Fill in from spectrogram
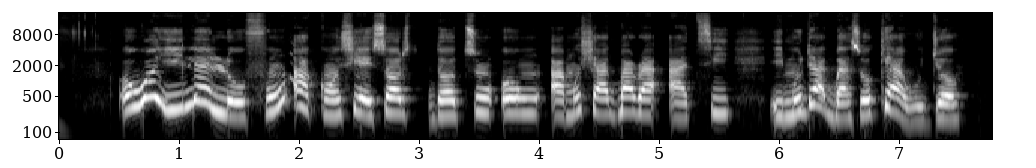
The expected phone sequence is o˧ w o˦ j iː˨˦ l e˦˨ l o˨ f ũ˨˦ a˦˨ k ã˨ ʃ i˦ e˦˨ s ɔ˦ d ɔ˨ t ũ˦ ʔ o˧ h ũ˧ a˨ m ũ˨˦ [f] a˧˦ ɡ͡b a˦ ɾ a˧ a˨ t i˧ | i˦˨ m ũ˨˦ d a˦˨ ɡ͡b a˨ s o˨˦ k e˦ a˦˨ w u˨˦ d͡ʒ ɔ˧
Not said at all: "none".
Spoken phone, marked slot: ʃ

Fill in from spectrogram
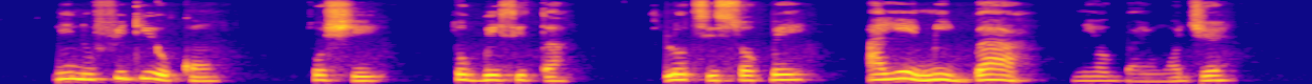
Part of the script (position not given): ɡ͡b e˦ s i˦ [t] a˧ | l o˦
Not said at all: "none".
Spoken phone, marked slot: t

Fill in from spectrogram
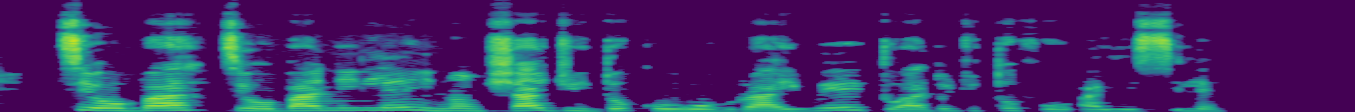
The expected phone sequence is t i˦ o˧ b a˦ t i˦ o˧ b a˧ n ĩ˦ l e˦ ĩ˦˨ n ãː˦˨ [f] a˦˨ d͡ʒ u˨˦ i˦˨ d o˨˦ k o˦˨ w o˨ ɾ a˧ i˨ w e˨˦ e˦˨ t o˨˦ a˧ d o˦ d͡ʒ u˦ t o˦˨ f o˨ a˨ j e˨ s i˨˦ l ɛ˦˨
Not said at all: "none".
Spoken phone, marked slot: ʃ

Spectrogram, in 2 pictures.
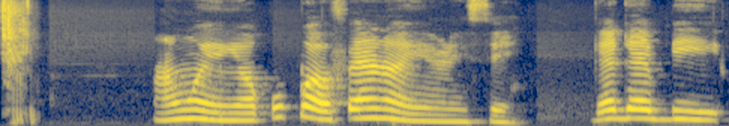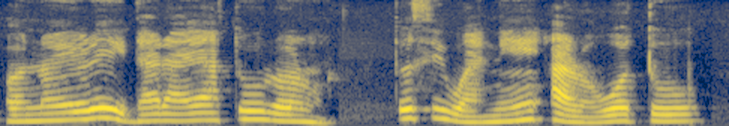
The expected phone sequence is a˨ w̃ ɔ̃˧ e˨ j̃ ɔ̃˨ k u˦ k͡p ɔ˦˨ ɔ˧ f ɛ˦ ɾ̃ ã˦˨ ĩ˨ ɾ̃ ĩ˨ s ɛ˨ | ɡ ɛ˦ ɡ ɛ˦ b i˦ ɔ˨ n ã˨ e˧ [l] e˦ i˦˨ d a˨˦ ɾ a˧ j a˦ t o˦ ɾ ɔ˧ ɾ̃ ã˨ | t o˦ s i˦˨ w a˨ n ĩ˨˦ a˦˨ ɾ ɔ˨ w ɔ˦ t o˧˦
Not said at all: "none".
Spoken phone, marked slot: ɾ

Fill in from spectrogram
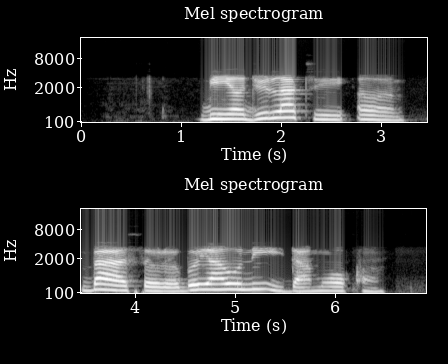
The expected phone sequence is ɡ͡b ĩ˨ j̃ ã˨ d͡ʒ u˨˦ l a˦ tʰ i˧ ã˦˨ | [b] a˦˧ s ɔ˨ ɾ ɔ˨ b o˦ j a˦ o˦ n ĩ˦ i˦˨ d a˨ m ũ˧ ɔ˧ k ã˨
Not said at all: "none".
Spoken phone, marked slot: b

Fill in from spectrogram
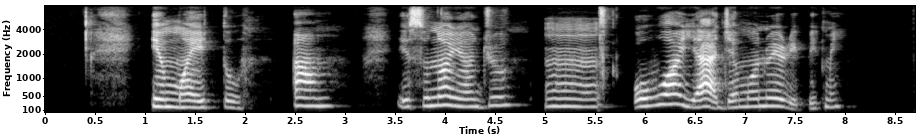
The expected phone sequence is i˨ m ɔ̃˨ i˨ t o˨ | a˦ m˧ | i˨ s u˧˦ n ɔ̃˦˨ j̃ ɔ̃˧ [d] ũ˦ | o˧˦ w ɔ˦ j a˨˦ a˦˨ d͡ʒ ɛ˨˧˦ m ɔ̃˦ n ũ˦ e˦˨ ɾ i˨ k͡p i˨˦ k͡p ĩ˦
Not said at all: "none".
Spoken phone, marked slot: d͡ʒ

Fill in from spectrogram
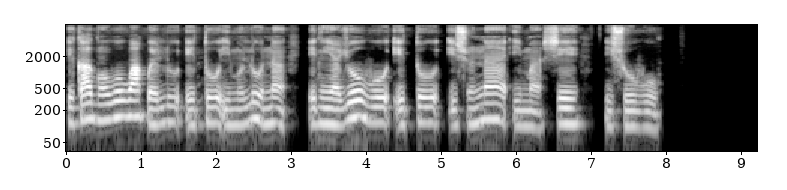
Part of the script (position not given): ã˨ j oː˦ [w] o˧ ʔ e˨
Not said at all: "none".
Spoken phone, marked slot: w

